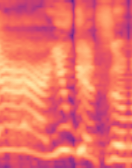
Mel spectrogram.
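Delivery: mock, put-on seductive come-on voice.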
